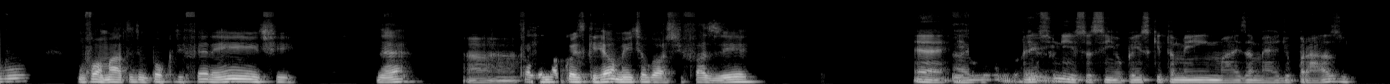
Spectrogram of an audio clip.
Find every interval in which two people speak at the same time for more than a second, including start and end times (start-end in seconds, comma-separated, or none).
none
